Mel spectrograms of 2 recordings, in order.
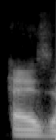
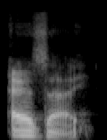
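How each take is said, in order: First: Eze said as "EH-zeh"; name pronunciation. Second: Eze said "EH-zay", slow; name pronunciation. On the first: Name Eze as its owner says it, "EH-zeh". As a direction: say Eze with an open final e. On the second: Chat asks about Eze, he says "EH-zay". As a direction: say Eze with a long "ay" ending. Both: Shown as a demonstration. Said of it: "will say Eze".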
